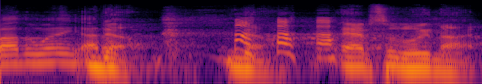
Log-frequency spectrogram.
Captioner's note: Michelle laughs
